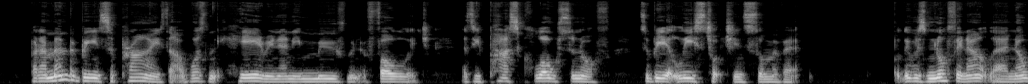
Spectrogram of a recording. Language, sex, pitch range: English, female, 115-145 Hz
